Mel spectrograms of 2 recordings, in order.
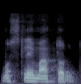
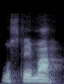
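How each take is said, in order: First: The word ends with the full -atun ending. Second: The word stops short, ending in -ah.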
